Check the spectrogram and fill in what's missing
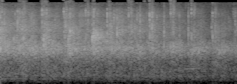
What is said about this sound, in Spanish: pero sobre todo para este equipo de mujeres y la representación digna que en ellos opera de los hombres, porque también en COPROEN hay hombres que trabajan y son parte de la directiva para quien pido un caluroso aplauso.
